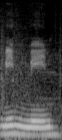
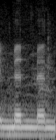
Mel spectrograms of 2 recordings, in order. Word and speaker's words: Min Min: I've been pronouncing Min, it's Min Min, not Mean Mean.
